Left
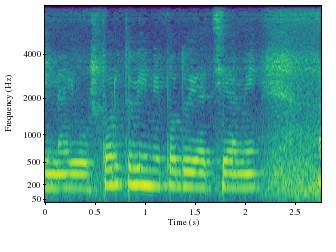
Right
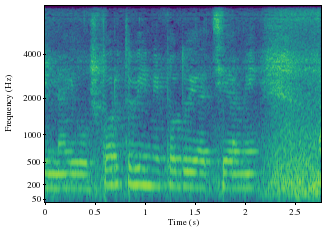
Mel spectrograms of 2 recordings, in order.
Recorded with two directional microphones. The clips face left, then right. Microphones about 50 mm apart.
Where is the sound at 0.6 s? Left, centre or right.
Centre.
